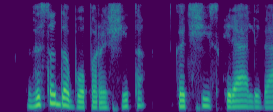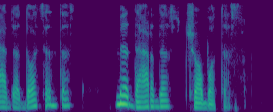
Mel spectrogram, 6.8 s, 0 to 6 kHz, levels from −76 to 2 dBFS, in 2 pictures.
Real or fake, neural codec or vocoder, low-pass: fake; codec, 16 kHz, 16 kbps, FunCodec, trained on LibriTTS, 50 frames a second; 5.4 kHz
